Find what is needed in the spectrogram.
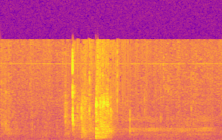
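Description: Brief rustling and clicking of a clear plastic clamshell pack being picked up and handled, two or three short sounds about a second in, otherwise quiet.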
